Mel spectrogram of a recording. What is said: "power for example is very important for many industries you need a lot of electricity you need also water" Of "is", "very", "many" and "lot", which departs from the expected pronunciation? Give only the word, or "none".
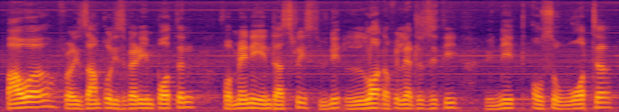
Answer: is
